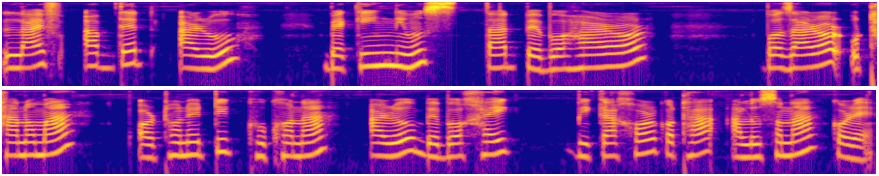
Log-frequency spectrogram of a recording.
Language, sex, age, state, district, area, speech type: Assamese, female, 45-60, Assam, Jorhat, urban, spontaneous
